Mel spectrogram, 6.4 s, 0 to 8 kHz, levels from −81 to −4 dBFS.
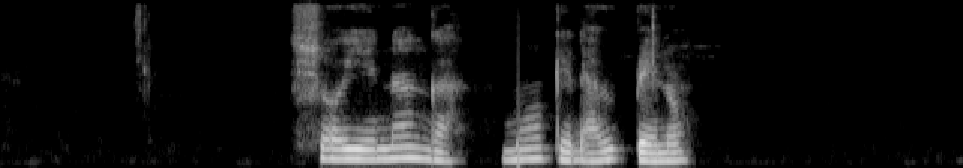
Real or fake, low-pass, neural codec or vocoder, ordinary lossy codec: real; 7.2 kHz; none; Opus, 32 kbps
